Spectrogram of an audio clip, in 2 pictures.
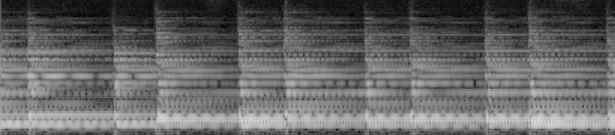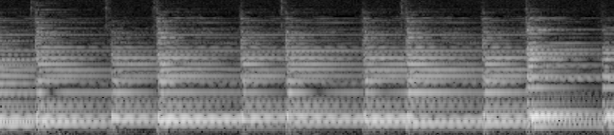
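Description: Piano plays a repeating broken-chord pattern from a song, steady evenly spaced notes with sustained chords shifting every few bars, clear and close with no talking.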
